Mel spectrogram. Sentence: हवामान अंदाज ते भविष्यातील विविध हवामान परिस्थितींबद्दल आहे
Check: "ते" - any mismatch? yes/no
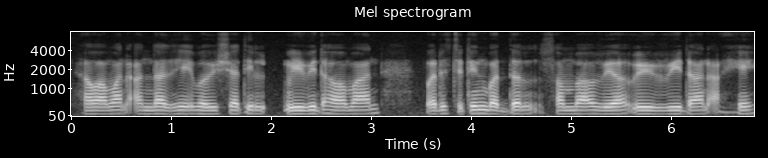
yes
